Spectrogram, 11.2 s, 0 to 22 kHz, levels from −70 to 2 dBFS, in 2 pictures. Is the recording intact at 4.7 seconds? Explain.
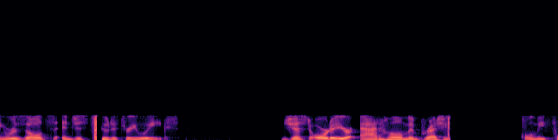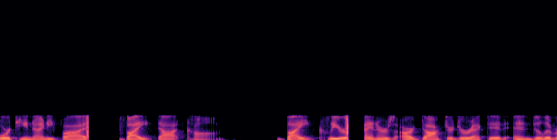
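No, 4.7 seconds falls inside a wireless microphone squelch dropout running from about 4.34 to 5.32 s, right after "order your at home". The radio link from the mic fades, the hiss creeps up, and the receiver's squelch slams the output shut for roughly 0.73 s, leaving a near-silent hole. Then the speech comes back, all still within the narrow telephone band.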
